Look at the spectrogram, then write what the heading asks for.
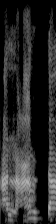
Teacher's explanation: প্রথম হলো হামজা, এরপর আইন চাপ দিয়ে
